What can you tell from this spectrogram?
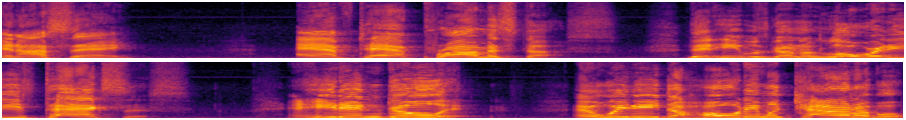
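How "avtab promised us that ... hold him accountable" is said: loud shouting, rising and building as it goes. Acting out demanding accountability at a council meeting: yelling. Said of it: "Don't ask me why I'm yelling".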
